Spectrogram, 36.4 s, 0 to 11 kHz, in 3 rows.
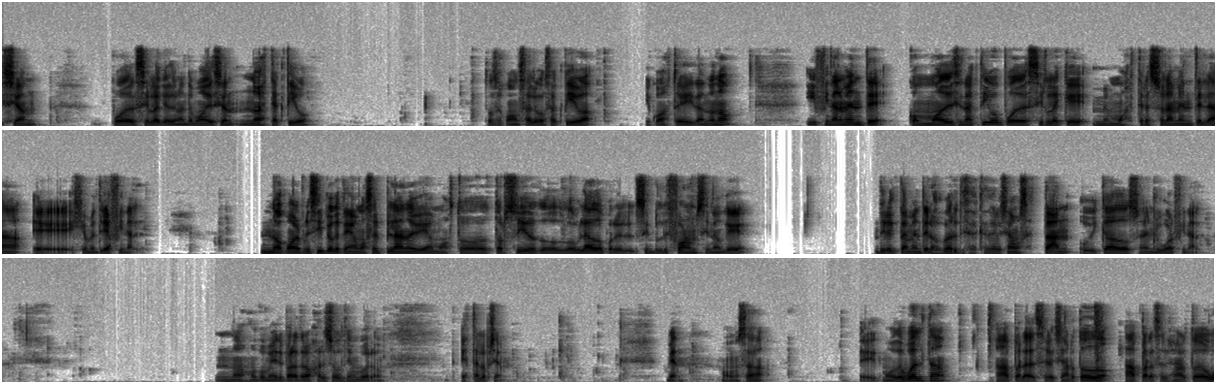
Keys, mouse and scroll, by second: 1.8-3.4 drag, 3.3-4.6 middle drag, 4.6 Tab, 5.4 Tab, 5.9 Tab, 8.5-11.7 drag, 11.7-13.6 middle drag, 12.7-14.4 drag, 12.7 right click, 14.4-19.7 middle drag, 21.8-23.5 right drag, 23.5-26.0 middle drag, 26.0-29.1 drag, 28.1 Tab, 30.3 middle click, 32.0 Tab, 34.2 a, 35.4 a.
